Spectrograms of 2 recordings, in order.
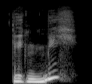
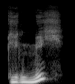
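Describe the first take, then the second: First: Mildly astonished question, rising at the end; a touch of startled surprise. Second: Said in the usual way. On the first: A narrator's reading. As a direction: ask it in disbelief. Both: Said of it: "versetzte Valentine erstaunt".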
